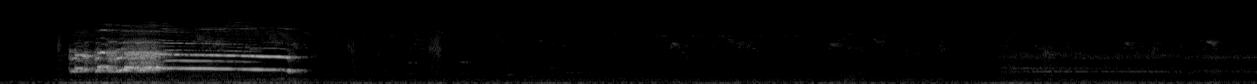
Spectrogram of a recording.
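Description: A rooster crowing once, loud and about two seconds long, starting under a second in, its drawn-out last note falling in pitch. Faint bird chirps follow.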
